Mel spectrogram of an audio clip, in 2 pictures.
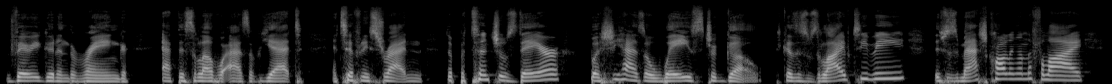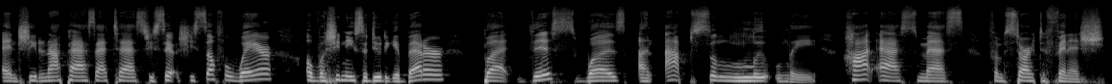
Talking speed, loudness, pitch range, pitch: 185 wpm, -27 LUFS, 150-190 Hz, 170 Hz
